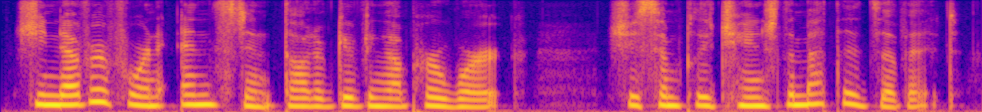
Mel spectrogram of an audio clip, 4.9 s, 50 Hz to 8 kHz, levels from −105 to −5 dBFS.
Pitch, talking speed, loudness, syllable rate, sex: 230 Hz, 220 wpm, -17 LUFS, 5.6 syllables/s, female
